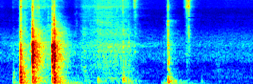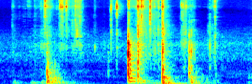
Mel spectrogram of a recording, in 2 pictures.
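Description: Cigar boxes being set down and shuffled on a wooden table: a quick run of knocks at the start, single knocks about a second and three seconds in, and another run of knocks near the end.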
